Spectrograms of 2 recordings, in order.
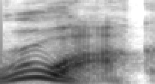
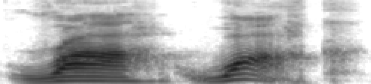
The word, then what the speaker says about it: Ruach: I know All of All of us have said this at one time, Ruach. In the ancient Hebrew, it's actually Ra- Wak, because you're pronouncing the wa.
